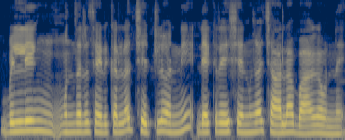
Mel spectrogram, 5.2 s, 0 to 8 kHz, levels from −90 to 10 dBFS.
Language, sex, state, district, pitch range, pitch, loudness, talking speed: Telugu, female, Andhra Pradesh, Annamaya, 185-205 Hz, 195 Hz, -14 LUFS, 125 wpm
